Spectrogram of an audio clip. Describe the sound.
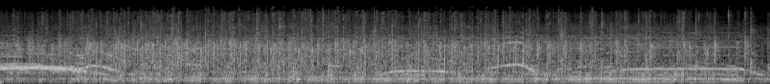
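An audience applauding and cheering for a comedian, dense, steady clapping that fills the whole stretch, with a voice over it.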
